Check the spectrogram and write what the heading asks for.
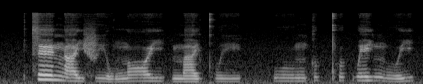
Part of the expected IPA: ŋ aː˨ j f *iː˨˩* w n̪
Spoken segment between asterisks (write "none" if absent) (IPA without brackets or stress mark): iː˨˩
